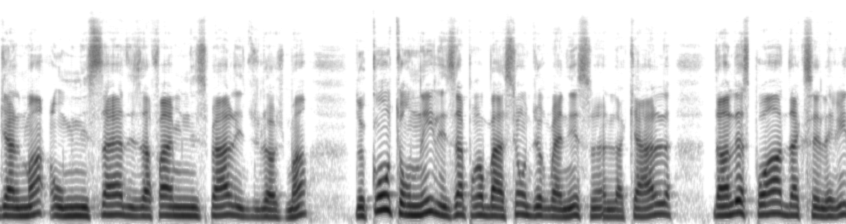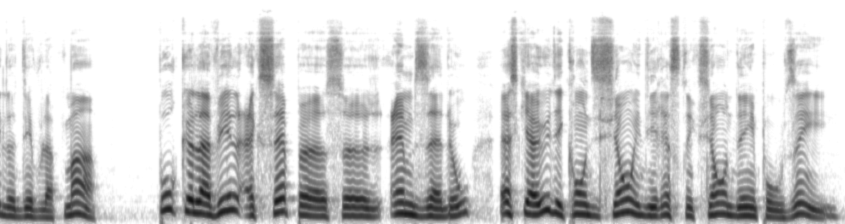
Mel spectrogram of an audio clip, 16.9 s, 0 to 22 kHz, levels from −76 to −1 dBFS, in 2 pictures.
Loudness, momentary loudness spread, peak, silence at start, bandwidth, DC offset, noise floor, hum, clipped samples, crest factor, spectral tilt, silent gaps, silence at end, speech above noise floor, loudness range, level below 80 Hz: -16 LUFS; 6 LU; 0 dBFS; 0 s; 16 kHz; under 0.1%; -60 dBFS; none; under 0.1%; 14 dB; -6 dB/octave; none; 0.1 s; 45 dB; 1 LU; -58 dBFS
